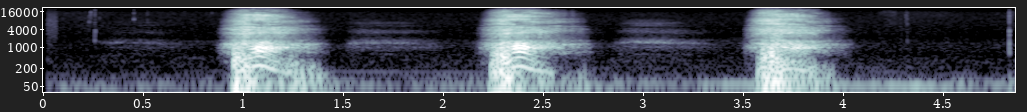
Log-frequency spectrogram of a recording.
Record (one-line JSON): {"exhalation_length": "4.9 s", "exhalation_amplitude": 11821, "exhalation_signal_mean_std_ratio": 0.38, "survey_phase": "beta (2021-08-13 to 2022-03-07)", "age": "18-44", "gender": "Female", "wearing_mask": "Yes", "symptom_sore_throat": true, "smoker_status": "Ex-smoker", "respiratory_condition_asthma": false, "respiratory_condition_other": false, "recruitment_source": "REACT", "submission_delay": "-15 days", "covid_test_result": "Negative", "covid_test_method": "RT-qPCR", "influenza_a_test_result": "Unknown/Void", "influenza_b_test_result": "Unknown/Void"}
